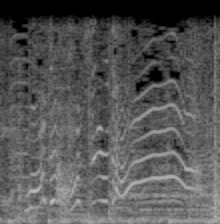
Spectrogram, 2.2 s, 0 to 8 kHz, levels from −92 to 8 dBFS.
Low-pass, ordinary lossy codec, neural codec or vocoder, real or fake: 7.2 kHz; none; none; real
